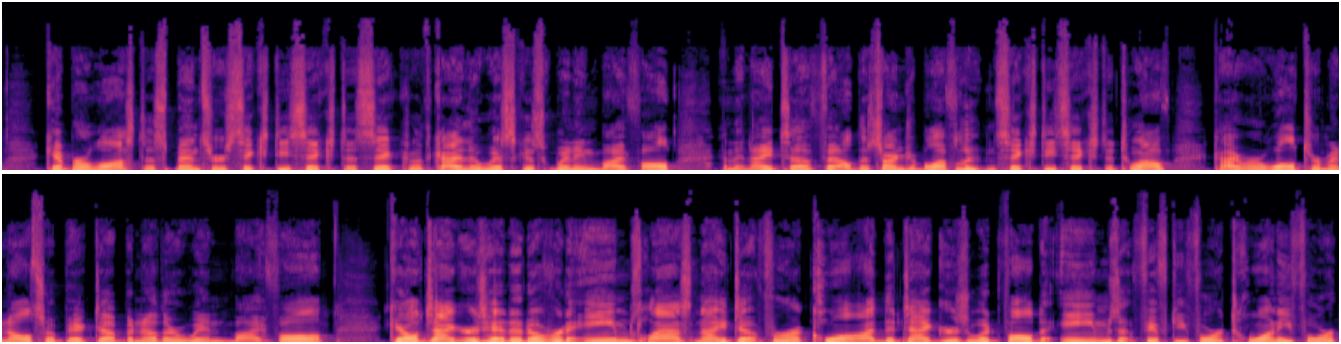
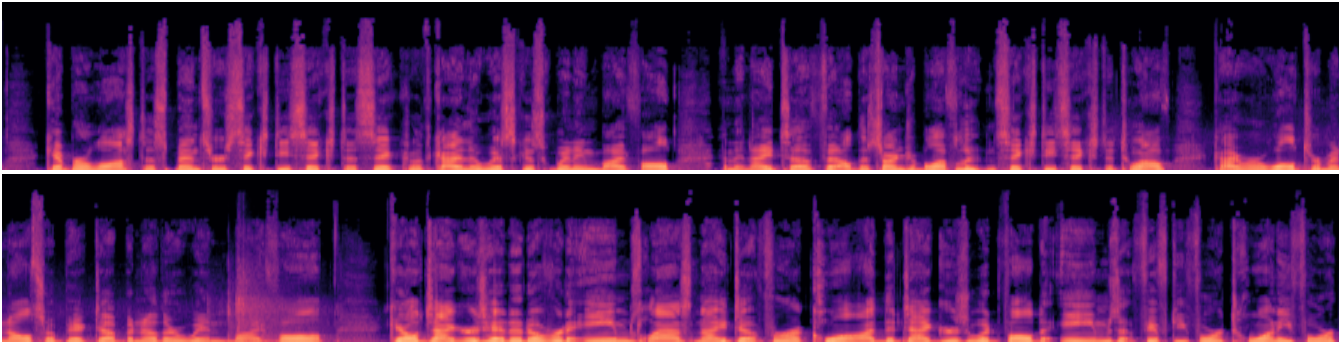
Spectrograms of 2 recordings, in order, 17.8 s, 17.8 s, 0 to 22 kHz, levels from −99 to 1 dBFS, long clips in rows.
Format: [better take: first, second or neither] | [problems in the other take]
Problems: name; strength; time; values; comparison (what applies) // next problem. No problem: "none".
first | door banging; noticeable; from 8.5 to 11 s; peak 9 dB below the speech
